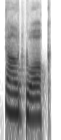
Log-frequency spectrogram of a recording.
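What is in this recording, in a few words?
"outwalk", Indian English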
